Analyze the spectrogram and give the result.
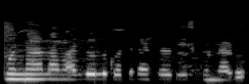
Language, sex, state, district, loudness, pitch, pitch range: Telugu, female, Telangana, Karimnagar, -21 LUFS, 235 Hz, 225-265 Hz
